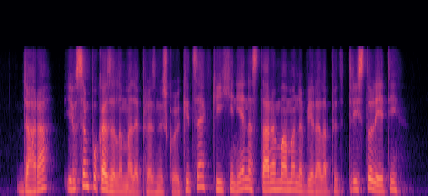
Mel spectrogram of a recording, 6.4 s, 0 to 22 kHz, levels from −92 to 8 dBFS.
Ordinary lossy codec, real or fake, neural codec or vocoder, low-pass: none; fake; codec, 16 kHz, 0.3 kbps, FocalCodec; none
